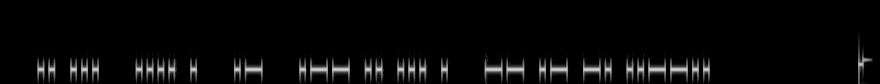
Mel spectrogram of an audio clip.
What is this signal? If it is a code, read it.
Morse code, heard as a keyed tone, about 22 wpm, 700 Hz. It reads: IS HE A WISE MAN?
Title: Sentences from Top 1600 Words 22wpm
